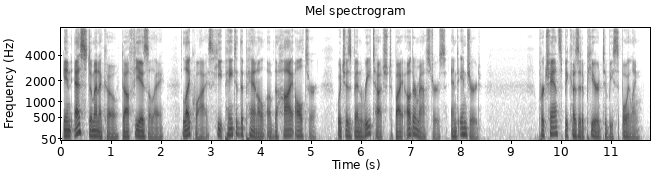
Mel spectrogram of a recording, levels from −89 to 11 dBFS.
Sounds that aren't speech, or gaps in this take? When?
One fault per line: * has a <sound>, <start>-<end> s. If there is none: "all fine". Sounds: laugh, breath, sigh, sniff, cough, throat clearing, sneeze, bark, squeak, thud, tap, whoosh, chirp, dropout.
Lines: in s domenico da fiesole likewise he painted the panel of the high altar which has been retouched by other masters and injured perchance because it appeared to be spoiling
all fine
